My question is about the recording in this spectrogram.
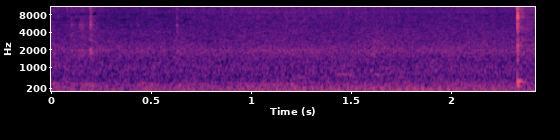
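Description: Steady low rumble of outdoor background noise, with a faint click right at the start.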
